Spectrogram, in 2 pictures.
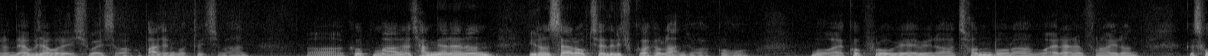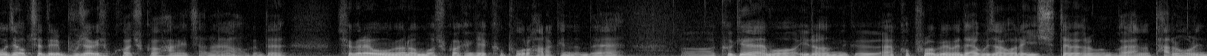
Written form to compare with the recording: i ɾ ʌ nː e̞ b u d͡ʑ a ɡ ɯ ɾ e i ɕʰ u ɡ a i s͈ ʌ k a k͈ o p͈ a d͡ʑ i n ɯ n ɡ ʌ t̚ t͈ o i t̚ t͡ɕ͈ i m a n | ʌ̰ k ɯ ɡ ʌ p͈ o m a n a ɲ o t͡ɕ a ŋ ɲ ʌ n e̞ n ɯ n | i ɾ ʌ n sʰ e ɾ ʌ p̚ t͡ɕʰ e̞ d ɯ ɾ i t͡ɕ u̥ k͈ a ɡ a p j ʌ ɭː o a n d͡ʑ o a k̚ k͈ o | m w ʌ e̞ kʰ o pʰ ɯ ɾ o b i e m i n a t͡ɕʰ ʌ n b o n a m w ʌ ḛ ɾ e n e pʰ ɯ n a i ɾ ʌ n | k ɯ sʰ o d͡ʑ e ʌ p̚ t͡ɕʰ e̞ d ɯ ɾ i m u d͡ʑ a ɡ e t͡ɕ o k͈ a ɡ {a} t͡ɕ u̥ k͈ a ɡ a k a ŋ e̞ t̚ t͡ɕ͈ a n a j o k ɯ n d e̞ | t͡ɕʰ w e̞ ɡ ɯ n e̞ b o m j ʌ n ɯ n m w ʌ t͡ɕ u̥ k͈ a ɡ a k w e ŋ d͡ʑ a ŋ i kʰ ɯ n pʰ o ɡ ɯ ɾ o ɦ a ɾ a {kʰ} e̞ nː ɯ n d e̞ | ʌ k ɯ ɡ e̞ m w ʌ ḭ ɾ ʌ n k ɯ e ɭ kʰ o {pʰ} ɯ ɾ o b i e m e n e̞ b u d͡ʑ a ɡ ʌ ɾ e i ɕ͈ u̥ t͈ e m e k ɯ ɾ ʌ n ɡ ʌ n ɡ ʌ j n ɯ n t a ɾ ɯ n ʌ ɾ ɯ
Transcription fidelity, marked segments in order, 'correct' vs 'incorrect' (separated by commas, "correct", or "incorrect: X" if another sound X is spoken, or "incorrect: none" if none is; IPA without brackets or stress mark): correct, correct, correct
